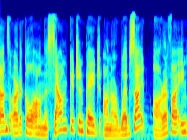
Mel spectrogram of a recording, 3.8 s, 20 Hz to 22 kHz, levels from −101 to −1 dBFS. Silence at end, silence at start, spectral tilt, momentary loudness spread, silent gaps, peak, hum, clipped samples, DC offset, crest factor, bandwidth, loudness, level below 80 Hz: 0 s; 0 s; -4 dB/octave; 5 LU; none; -6 dBFS; none; under 0.1%; under 0.1%; 16 dB; 15.5 kHz; -24 LUFS; -68 dBFS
